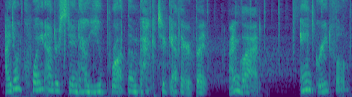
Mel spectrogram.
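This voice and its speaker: A woman's voice: medium pitch, normal speed, vocal fry, a little hiss or hum, lightly acted. A woman playing a candid, wry daughter in a video game, speaking in a plain way. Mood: wry, grateful. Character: candid, wry grown daughter of a quarrelling family. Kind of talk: video game character acting.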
